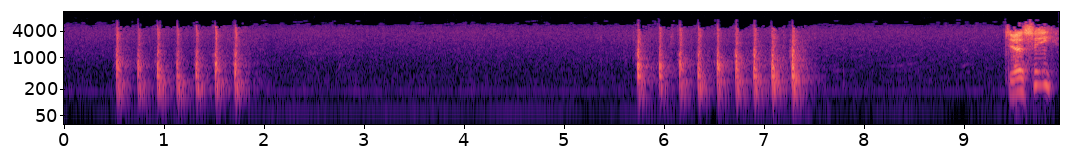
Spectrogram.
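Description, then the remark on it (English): Two quick bursts of firm knocking on an apartment door at the head of the apartment house stairs, about seven raps each with a pause between, fairly loud, then a brief rustling thump at the end; no talking. “Why didn't you answer my knock?”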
